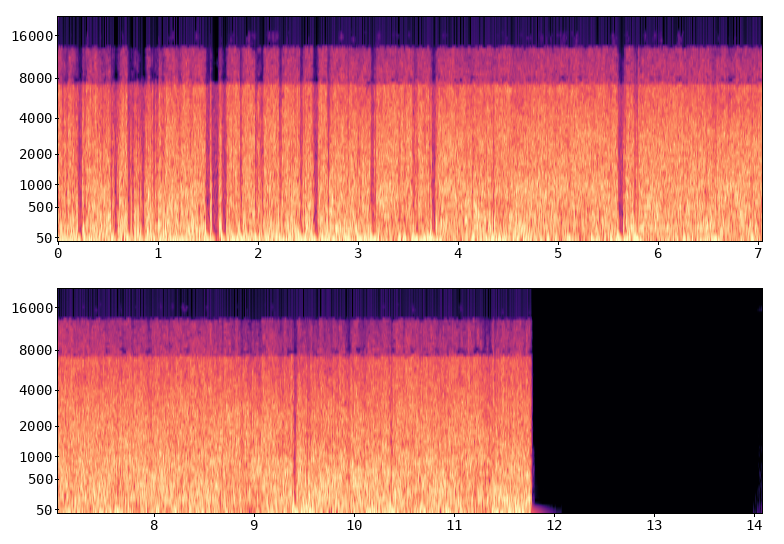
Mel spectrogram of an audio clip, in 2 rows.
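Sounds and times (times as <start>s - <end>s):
loud static hiss: 0.0s - 11.8s.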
